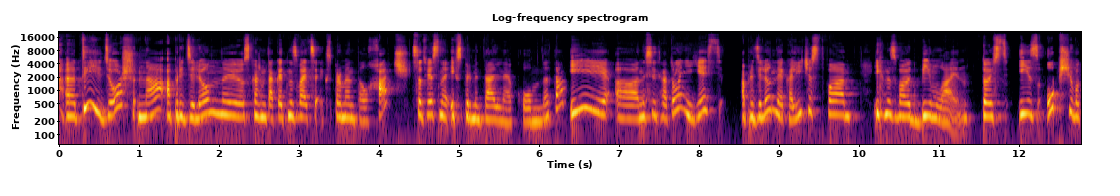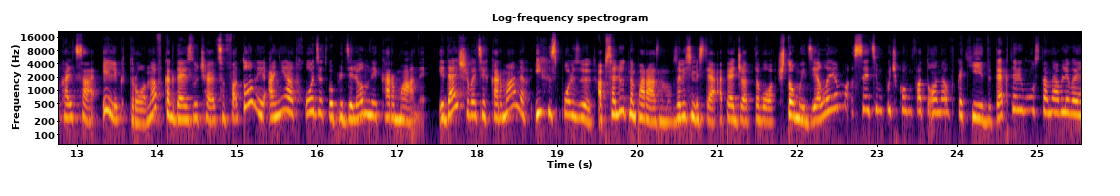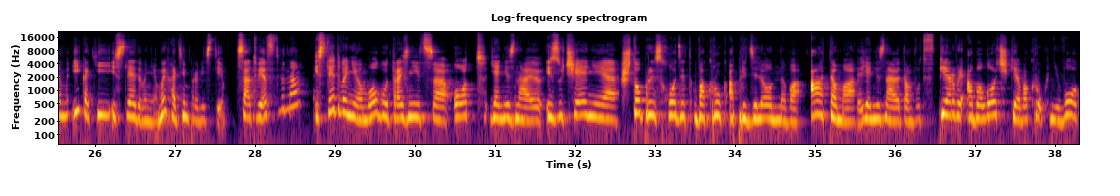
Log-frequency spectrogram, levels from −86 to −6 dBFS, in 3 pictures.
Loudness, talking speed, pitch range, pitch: -22 LUFS, 145 wpm, 230-285 Hz, 255 Hz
